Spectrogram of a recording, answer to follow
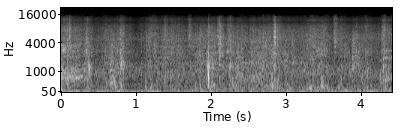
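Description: Mountain bike rolling fast over rocky trail: a steady low rumble of tyres on dirt and stone, broken by irregular knocks and rattles as the wheels strike rocks, the loudest right at the start and another about two seconds in.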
